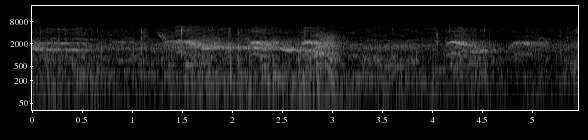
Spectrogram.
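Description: Birds calling outdoors: a string of short, arching calls, loudest about two to three seconds in, with fainter calls near the end.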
